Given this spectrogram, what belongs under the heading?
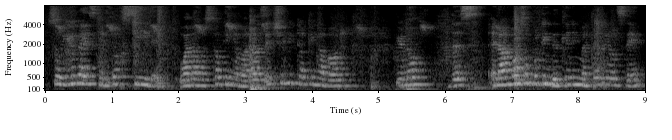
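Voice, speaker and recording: A woman's voice: on the high side, moderate pace, background noise. Chatty Namibian woman in an echoey room. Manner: rambling and chatty, talks to viewers as she works. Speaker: vlogger. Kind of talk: casual home vlog chat. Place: tiled bathroom at home. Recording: distant, very echoey home room.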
